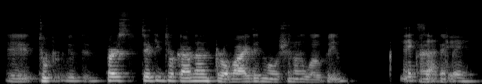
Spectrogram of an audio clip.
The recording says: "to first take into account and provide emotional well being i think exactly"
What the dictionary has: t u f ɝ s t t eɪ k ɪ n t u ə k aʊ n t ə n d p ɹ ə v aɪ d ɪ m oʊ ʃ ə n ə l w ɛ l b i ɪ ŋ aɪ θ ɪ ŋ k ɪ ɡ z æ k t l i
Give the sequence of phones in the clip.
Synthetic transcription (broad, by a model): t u f ɝ s t t eɪ k ɪ n t u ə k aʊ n ə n p ɹ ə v aɪ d ɪ m oʊ ʃ ə n ə l w ɛ l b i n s aɪ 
